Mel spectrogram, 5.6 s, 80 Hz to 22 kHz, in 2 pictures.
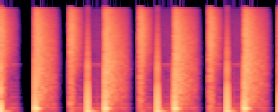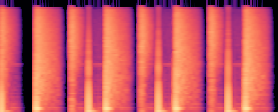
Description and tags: Monotron->OD808->Filter Queen->Ensemble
